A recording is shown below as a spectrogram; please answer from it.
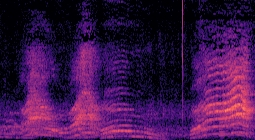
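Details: Cats fighting in Assam, India, trading wavering yowls; several long arched howls, one sliding low and falling away, a brief click, then a loud rising-falling wail at the end.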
